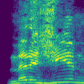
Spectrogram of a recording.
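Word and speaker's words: Medellín: Medellin Mets is Medellin. No, Medellin. – Medellin Mets fan. Yeah. Got to say it right. Medellin. Don't say it like they said in Entourage, right? It's Medellin.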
